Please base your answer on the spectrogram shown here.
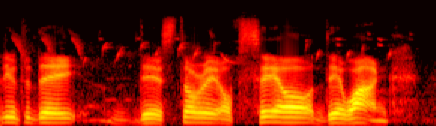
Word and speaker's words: Cao Dewang: today the story of se de wank in Chinese in Mandarin pronunciation chak Wang so Wang grew up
